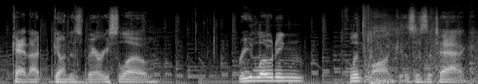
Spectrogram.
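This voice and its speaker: A gaming YouTuber, a man, giving chatty, excitable let's-play commentary. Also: mid-range voice, moderate pace, music in the background. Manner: excitable, chatty, laughs often.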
